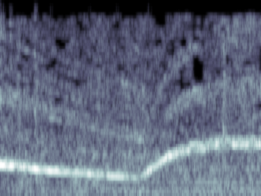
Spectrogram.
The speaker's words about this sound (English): Is the siren entirely necessary?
